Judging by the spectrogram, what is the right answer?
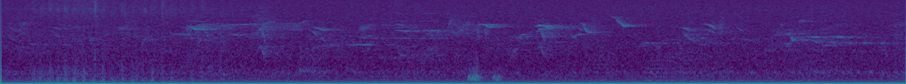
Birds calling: Iiwi (Drepanis coccinea)

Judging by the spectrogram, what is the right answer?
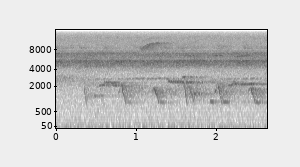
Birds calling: Hauxwell's Thrush (Turdus hauxwelli), unidentified bird, Thrush-like Wren (Campylorhynchus turdinus)

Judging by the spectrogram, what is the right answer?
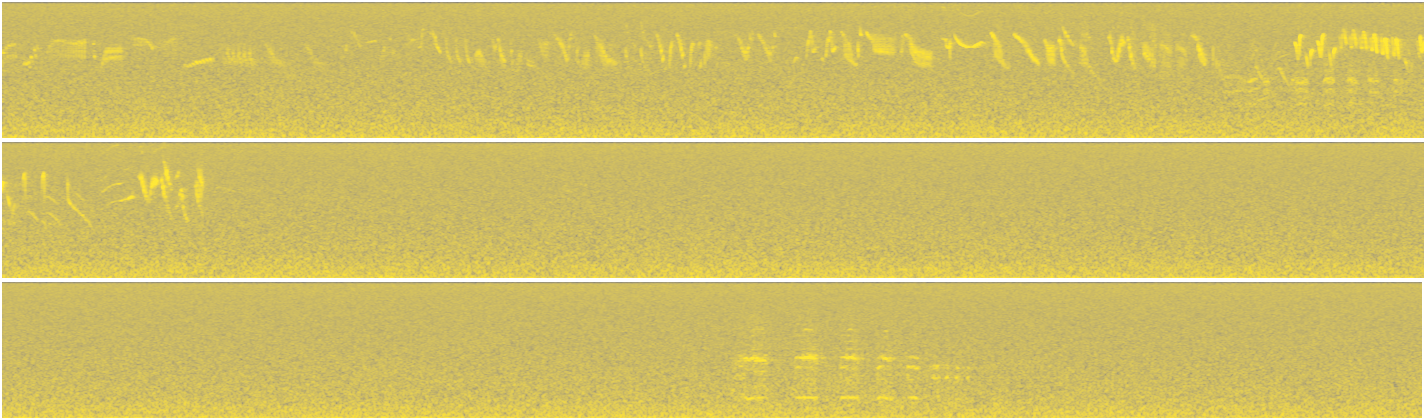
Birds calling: Erckel's Francolin (Pternistis erckelii), Eurasian Skylark (Alauda arvensis)

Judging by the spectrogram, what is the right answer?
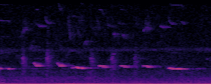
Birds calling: Yellow-backed Oriole (Icterus chrysater)

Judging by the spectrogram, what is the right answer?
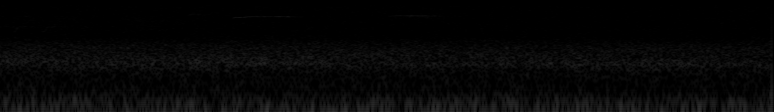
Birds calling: Cedar Waxwing (Bombycilla cedrorum)

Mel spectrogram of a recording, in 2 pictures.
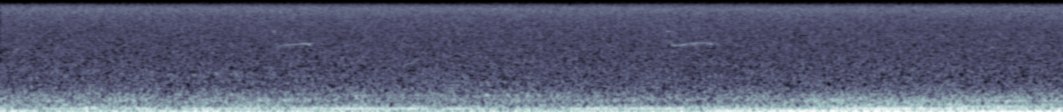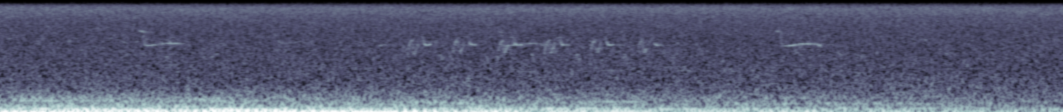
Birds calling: Hawaii Amakihi (Chlorodrepanis virens), Warbling White-eye (Zosterops japonicus)

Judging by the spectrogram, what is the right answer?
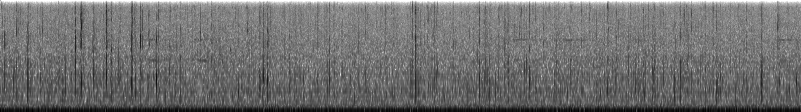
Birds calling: Blue Jay (Cyanocitta cristata)

